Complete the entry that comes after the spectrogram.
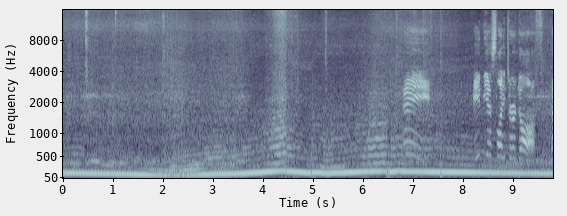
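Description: A Spoon S2000 on a late-night test drive, its engine droning in a steady low hum that rises and falls slightly with speed, with brief chirps and squeaks over the top and voices talking in the cabin.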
